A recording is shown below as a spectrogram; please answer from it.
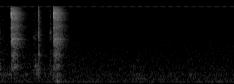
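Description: Two sharp clicks about half a second apart, with a faint tick between them: a long-nosed butane utility lighter's trigger and igniter being worked to light it. Then only faint room tone.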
